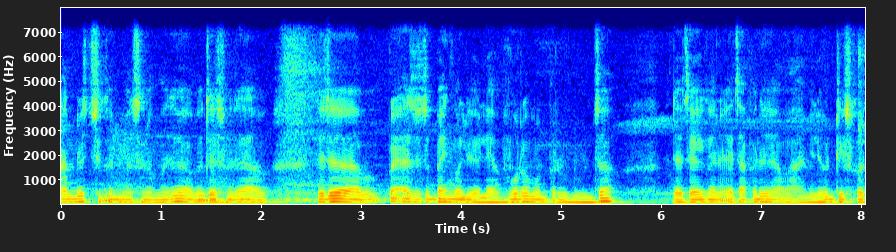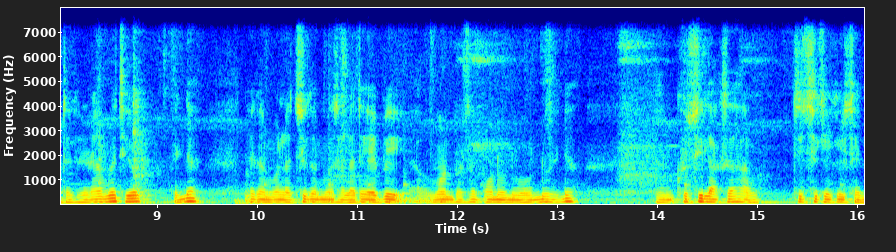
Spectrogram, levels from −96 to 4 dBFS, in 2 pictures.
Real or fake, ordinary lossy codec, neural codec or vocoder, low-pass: real; Opus, 64 kbps; none; 7.2 kHz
